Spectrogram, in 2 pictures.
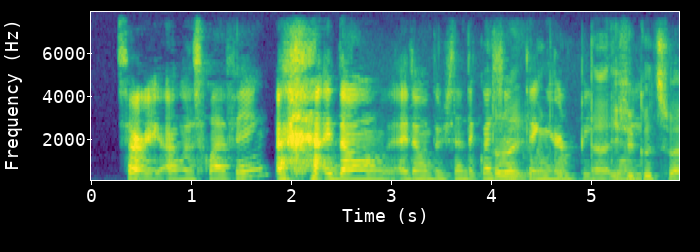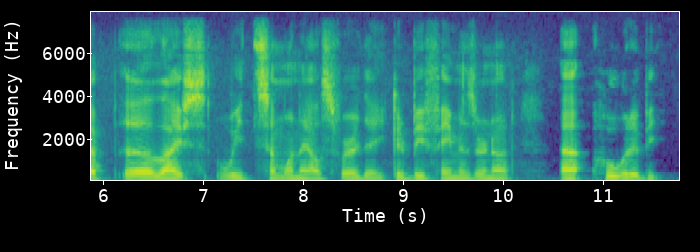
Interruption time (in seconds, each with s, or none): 4.0 s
